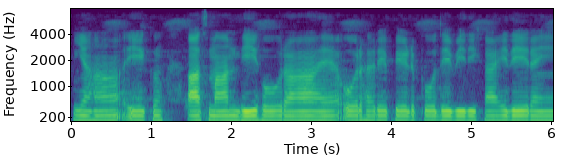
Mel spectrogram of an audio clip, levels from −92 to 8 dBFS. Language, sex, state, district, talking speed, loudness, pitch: Hindi, male, Uttar Pradesh, Shamli, 150 wpm, -17 LUFS, 120 Hz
